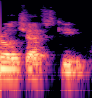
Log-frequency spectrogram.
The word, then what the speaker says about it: Olszewski: So that was I can't pronounce his last name, but Gunnar Onzlu. Yeah, that was like his standout game. Yeah, Gunnar Olszewski. That's how you pronounce it.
